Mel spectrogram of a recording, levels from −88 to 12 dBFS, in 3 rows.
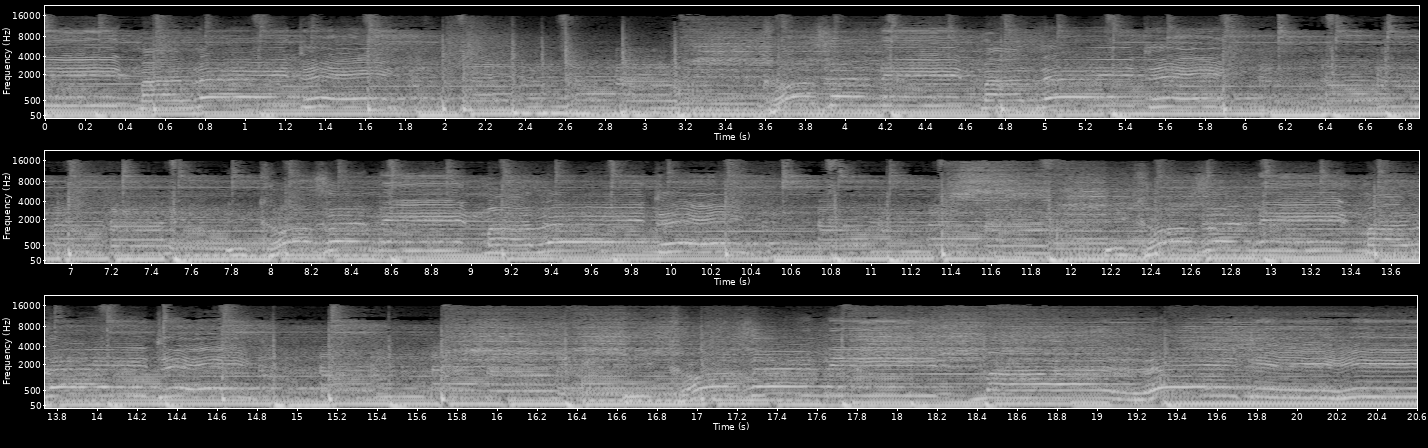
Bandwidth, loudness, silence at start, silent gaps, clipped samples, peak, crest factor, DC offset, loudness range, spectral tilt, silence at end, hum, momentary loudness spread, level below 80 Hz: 17 kHz; -12 LUFS; 0 s; none; under 0.1%; 0 dBFS; 12 dB; under 0.1%; 1 LU; -5 dB/octave; 0 s; none; 2 LU; -18 dBFS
